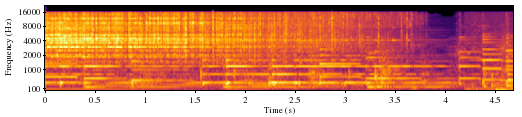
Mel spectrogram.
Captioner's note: grains fall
